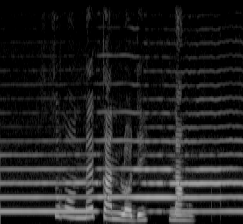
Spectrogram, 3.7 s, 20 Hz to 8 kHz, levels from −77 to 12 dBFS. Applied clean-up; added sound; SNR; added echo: none; Wind instrument, woodwind instrument; -2 dB; none.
